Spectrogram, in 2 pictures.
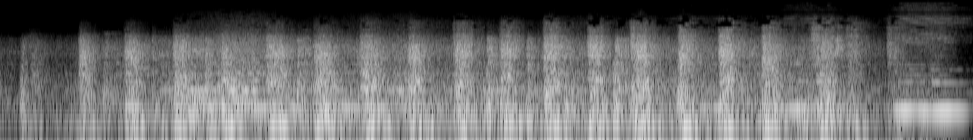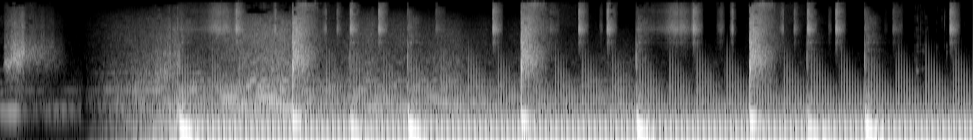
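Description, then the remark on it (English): A train sound effect: steady, rapid chugging clatter that briefly drops out, then returns loud beneath a sustained, droning horn blast with rhythmic clacking continuing underneath. “On aboard the choo-choo train!”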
